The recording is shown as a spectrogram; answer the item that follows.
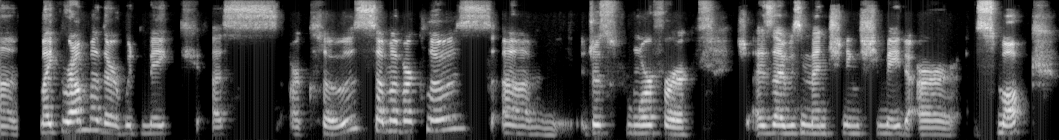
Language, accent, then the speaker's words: English; San Diego, California, United States; also born or lived in France; I was born there. But then my father decided to move us to California. So I grew up in San Diego. I mean, actually in inland. So between Del Mar and La Jolla.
